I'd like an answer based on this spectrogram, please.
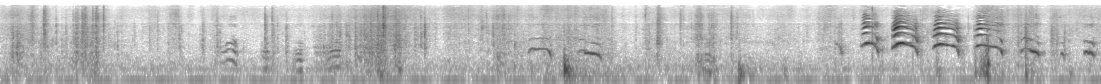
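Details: Three-week-old German Shepherd puppies at play at a kennel in Mayo, Florida: soft scattered yelps and squeaks with shuffling, building to a loud rapid series of high, falling whines and squeals near the end.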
